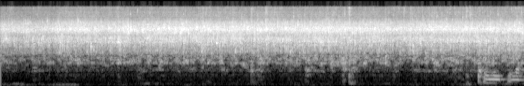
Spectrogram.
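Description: Onions sauté in a hot pan for a spare ribs adobo in coconut milk, giving a steady, loud sizzling hiss that runs throughout, with a voice faintly speaking underneath.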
